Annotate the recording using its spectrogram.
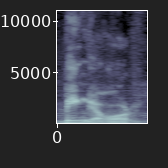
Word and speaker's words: Vingegaard: ¿Cuál es la pronunciación correcta? – La pronunciación correcta es Vingegaard.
